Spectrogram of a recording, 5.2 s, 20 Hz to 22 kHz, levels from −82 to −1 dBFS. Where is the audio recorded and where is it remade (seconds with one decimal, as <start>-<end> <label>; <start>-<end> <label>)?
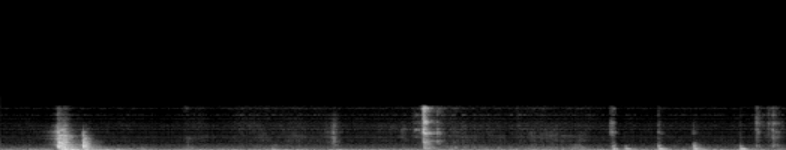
0.0-5.2 remade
